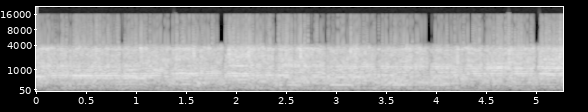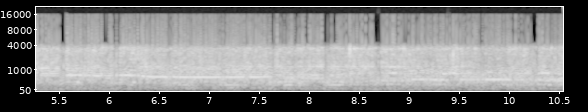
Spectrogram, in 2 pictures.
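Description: Live rock band playing, with guitars and a lead singer holding long, gliding sung notes over the band.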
